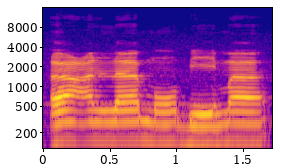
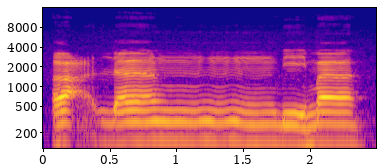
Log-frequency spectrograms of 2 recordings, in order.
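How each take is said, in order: First: A vowel follows the m sound. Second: The m has no vowel and is hidden.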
